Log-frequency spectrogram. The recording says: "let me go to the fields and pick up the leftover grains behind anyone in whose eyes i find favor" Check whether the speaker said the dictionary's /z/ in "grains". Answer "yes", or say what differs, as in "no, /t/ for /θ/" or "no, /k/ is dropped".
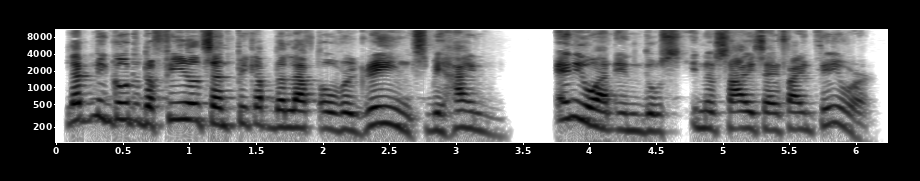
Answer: no, /s/ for /z/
